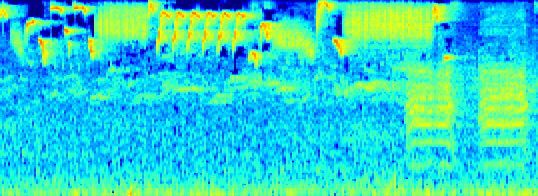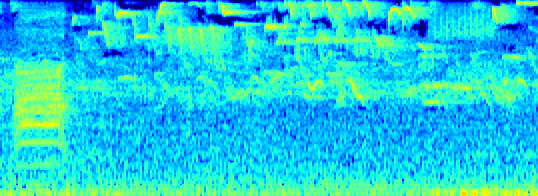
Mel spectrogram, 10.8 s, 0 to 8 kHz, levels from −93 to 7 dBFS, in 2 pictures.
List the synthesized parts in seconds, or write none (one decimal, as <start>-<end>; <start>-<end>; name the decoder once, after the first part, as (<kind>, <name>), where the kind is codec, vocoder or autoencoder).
2.5-5.4 (vocoder, Vocos)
